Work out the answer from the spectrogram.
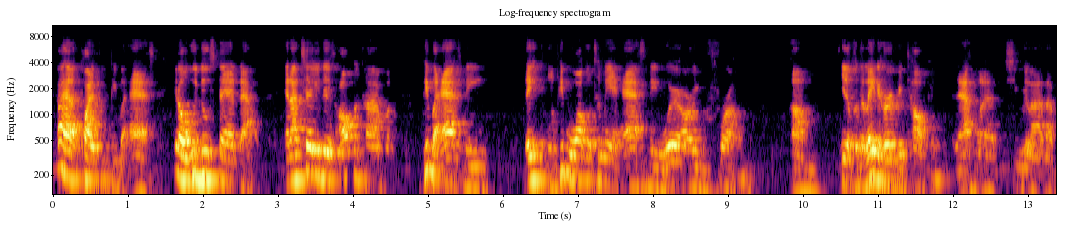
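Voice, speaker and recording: A man's voice: medium pitch, slight background noise. Man, American accent, casual livestream host, earnest, rambling, many restarts, roomy dull audio. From United States.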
